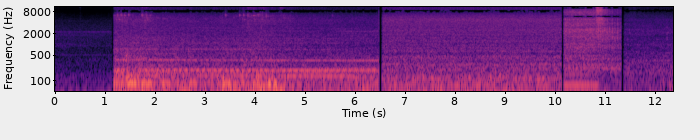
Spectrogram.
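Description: Faint room tone, then about a second in a hard cut to a loud, steady bus engine drone with road noise. Further abrupt cuts switch to other stretches of traffic and road noise around the middle and near the end.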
